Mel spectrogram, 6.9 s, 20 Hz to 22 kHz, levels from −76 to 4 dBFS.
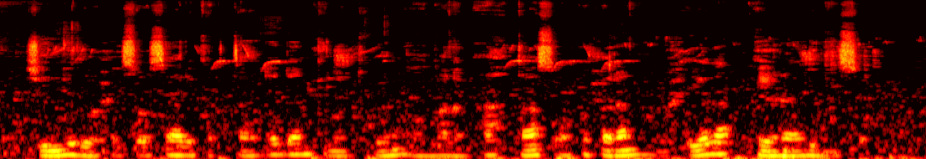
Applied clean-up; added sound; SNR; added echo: classical method Wiener filter.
